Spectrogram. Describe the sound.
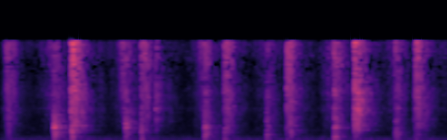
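Tarot cards are shuffled and drawn, giving many soft, quick riffling snaps in an uneven rhythm, faint and alone.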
